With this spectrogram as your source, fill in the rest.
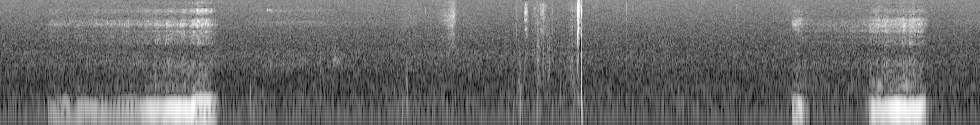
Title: Snoring Dog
